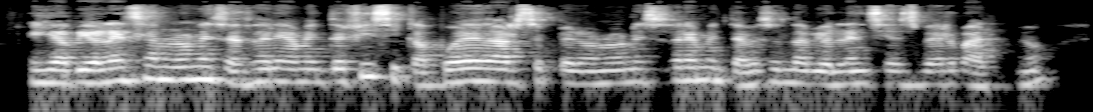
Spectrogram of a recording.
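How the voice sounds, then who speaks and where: A woman talks at a very fast pace with hardly any pauses. Her pitch sits in the medium range. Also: fairly even intonation. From Mexico, Culiacán, Sinaloa. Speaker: behavioral economics strategist and workshop trainer. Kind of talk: casual interview conversation.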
